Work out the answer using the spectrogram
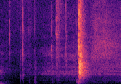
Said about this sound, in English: Whatever. That's a slow clap. Yeah, that's fine. Slow clap.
